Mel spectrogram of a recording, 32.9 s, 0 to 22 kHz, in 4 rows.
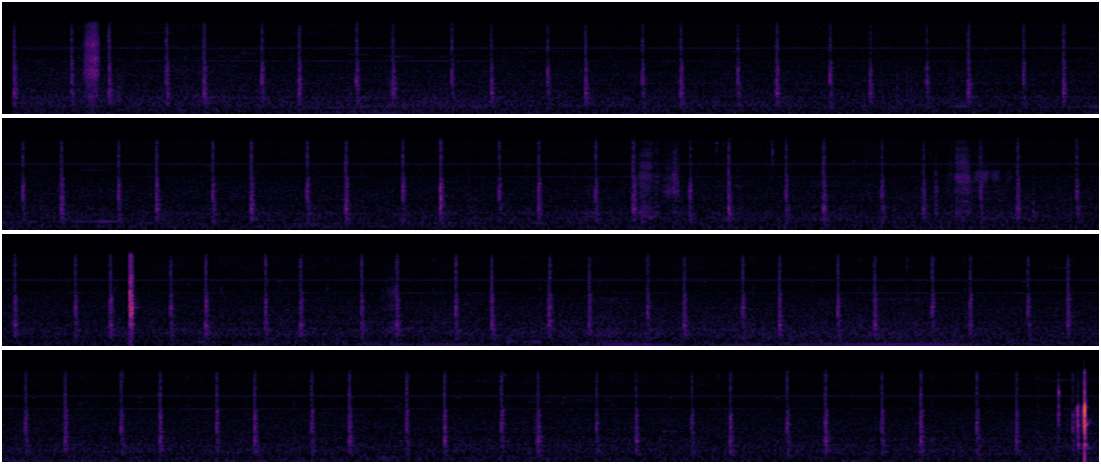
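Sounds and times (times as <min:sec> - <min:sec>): pendulum clock ticking: 0:00.1 - 0:32.9
sharp click: 0:32.6 - 0:32.9.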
